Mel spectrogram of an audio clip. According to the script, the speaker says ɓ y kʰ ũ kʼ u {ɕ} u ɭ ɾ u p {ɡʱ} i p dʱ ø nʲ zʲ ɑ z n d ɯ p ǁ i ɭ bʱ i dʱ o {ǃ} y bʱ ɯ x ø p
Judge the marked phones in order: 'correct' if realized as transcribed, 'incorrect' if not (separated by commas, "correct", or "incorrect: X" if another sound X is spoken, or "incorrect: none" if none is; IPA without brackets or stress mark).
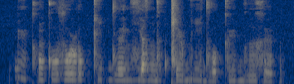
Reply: incorrect: z, incorrect: kʼ, incorrect: kʼ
